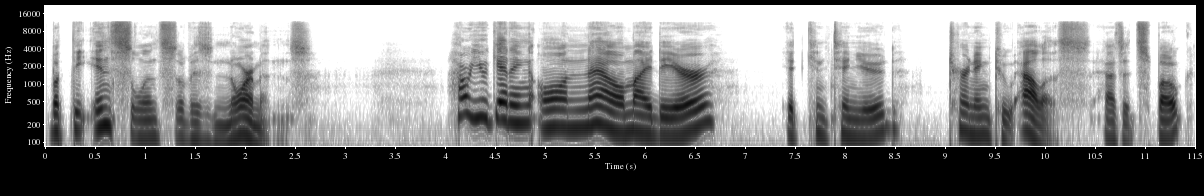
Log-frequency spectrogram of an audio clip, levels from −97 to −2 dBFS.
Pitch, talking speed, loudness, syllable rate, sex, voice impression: 150 Hz, 115 wpm, -18 LUFS, 3.9 syllables/s, male, masculine, adult-like, slightly clear, slightly cool, unique, slightly kind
